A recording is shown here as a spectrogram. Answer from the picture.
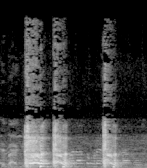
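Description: A man coughing three times into his fist, three short loud coughs, the last one near the end.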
